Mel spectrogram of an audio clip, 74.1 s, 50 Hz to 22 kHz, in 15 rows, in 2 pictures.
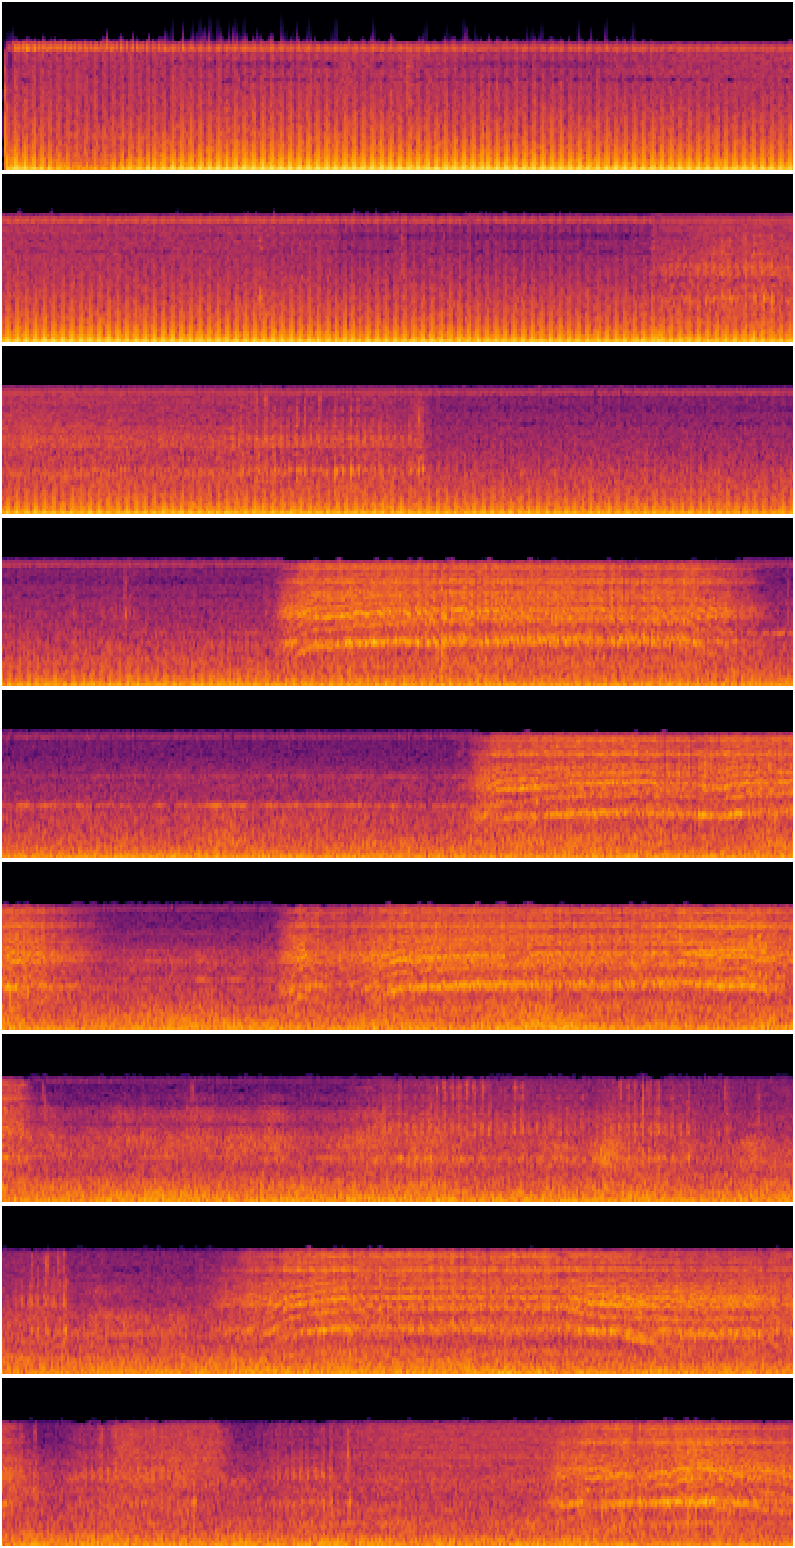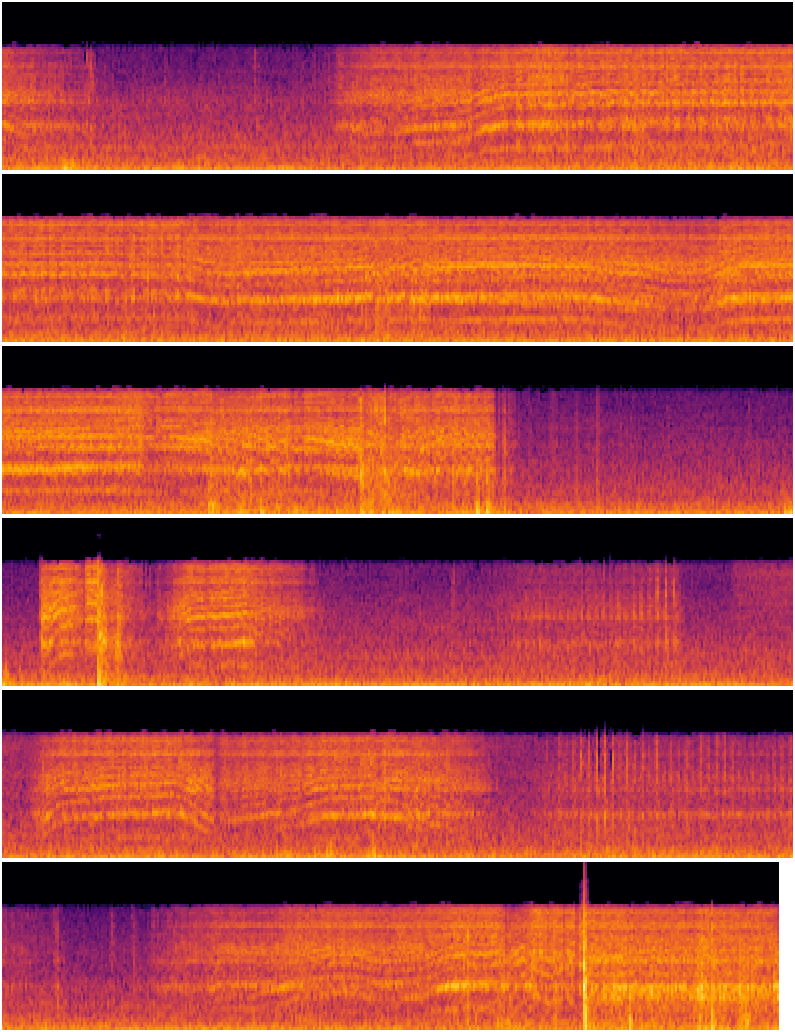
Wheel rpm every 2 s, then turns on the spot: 0, 0, 0, 0, 10, 30, 10, 10, 110, 80, 0, 90, 50, 90, 130, 0, 30, 10, 130, 90, 20, 60, 40, 80, 170, 150, 130, 150, 130, 30, 50, 10, 90, 70, 20, 90, 160.
8-14 32-34 40-42 62-64 68-70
